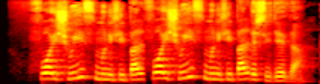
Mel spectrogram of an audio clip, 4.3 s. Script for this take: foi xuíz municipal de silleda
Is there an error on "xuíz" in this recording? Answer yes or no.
no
